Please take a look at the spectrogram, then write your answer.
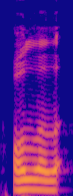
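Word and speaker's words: Oluwatimi: Yeah, pronounce his last name for me. Olatimmy.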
